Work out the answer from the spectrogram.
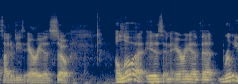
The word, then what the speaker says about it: Aloha: let's talk about Aloha so yes it is pronounced Aloha not Aloha although it is spelled aloha a-l-o-h-a aloha is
